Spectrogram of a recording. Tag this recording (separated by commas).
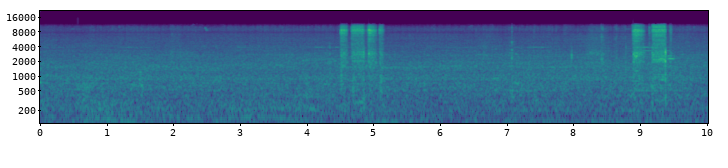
Vehicle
